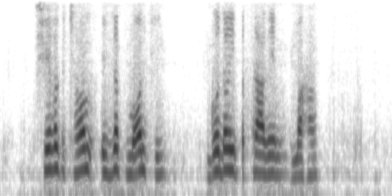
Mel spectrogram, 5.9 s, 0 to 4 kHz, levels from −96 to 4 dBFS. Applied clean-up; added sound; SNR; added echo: neural separator model SepFormer DNS4.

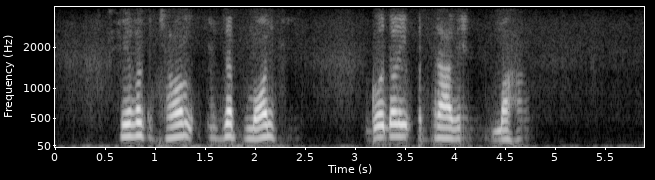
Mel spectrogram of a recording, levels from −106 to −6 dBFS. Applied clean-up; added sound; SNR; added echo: neural separator model SepFormer WHAM!.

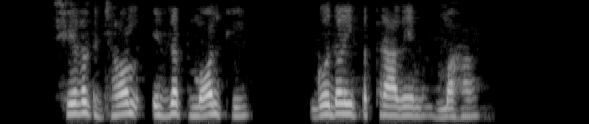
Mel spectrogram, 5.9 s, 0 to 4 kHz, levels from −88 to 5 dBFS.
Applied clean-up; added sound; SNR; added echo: none; none; none; none.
